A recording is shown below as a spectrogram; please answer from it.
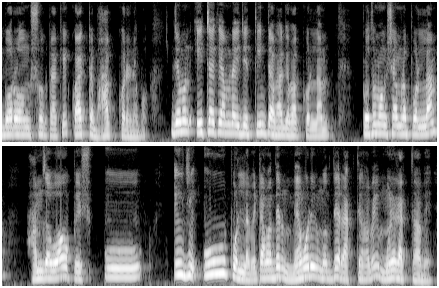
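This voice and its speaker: A man's voice: a little high, mellow. A man teaching a Quran reading class online, patiently repeating each spelling rule and mixing in English words.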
